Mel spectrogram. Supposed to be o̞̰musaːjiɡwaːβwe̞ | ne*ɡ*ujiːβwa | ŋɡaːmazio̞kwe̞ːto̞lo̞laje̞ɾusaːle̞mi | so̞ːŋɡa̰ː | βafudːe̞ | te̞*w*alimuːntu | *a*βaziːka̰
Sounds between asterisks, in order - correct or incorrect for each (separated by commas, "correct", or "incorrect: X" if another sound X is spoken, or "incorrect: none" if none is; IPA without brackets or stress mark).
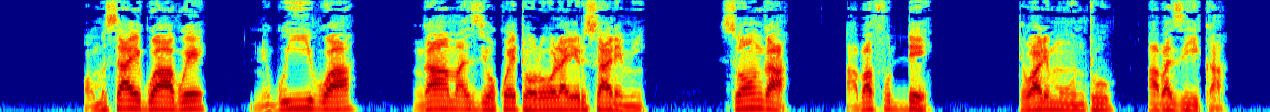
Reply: correct, correct, correct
